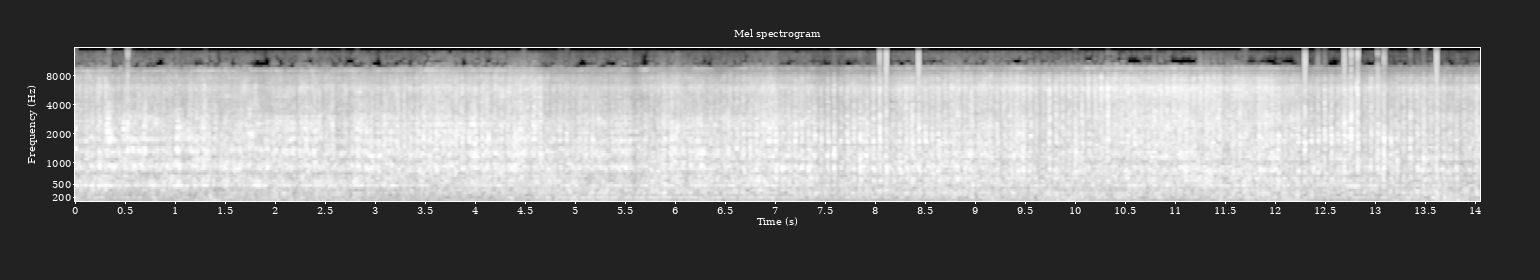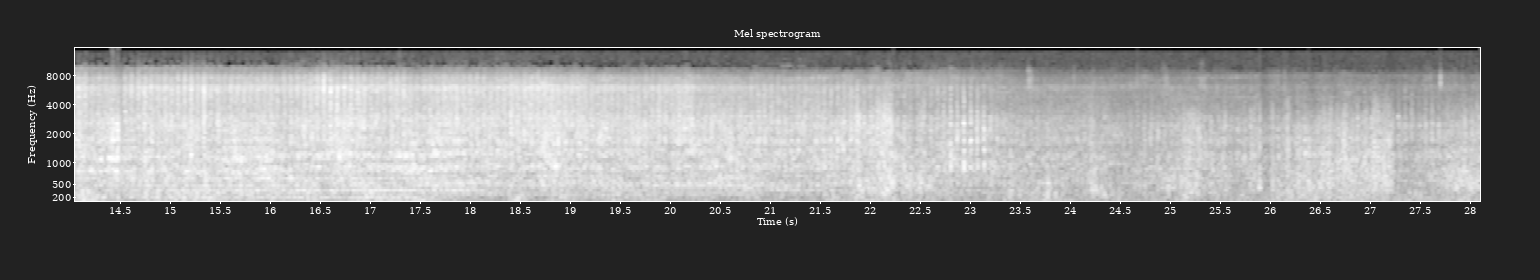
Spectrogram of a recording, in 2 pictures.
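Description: Helicopter flying with a rooftop HVAC unit slung on a long line, its rotor and engine making a steady loud drone that gets quieter over the last several seconds as it moves away.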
